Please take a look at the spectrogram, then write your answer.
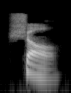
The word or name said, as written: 首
